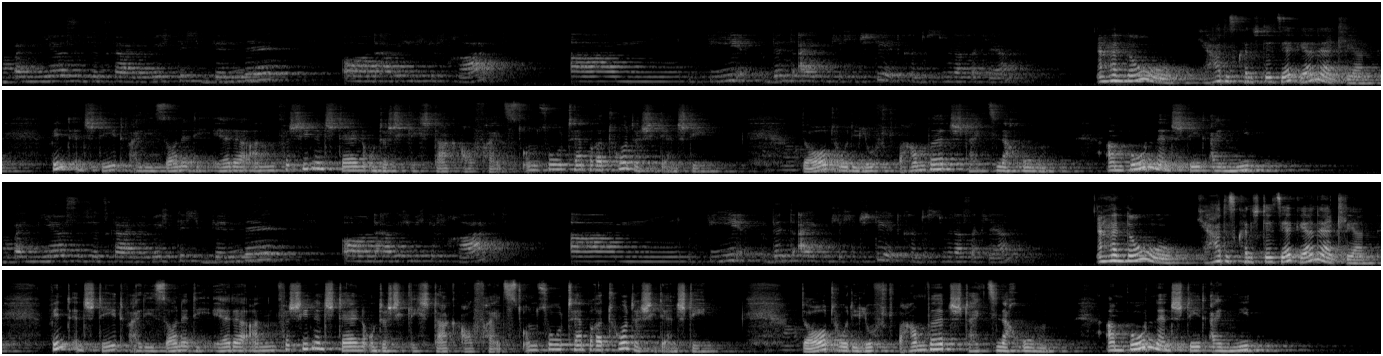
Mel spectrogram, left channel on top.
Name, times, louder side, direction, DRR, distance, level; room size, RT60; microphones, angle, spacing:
voice 1, 0.0-2.7 3.0-3.1 3.4-4.9 5.7-10.1 21.4-21.8, right 2 dB, 25° right, 1 dB, 1.0 m, -42 dB
voice 2, 10.9-21.0 21.3-24.3 24.8-26.3, right 4 dB, 60° right, 10 dB, 0.5 m, -29 dB
16.5 x 9.2 x 2.3 m, 1.4 s
head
